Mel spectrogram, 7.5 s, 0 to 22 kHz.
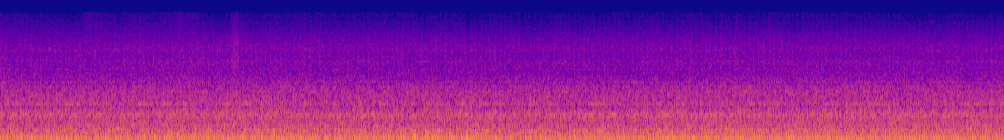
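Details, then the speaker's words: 1996 Dodge 8.0 V10 ranch truck, also using coolant (possible cracked head or head gasket): deep rough rumble with raspy popping; exhaust leak. "you guys want to hear what a uh V10 with an exhaust leak sounds like I know the answer you can hear it popping"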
